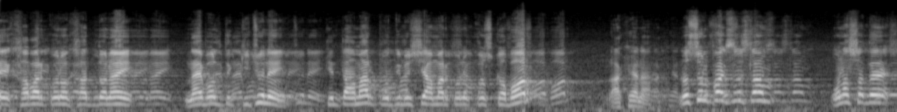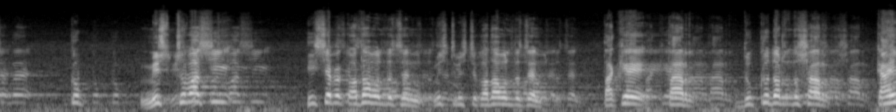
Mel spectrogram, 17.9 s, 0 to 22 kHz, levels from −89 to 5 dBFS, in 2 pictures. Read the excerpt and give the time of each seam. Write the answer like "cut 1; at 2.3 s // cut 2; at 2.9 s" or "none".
cut 1; at 6.6 s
